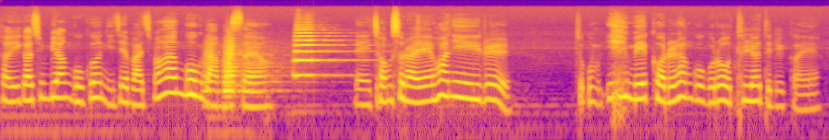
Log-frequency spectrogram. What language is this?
Korean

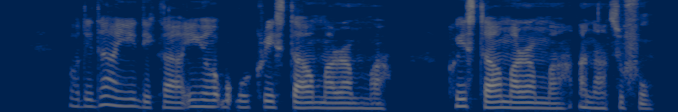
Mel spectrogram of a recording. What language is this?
Igbo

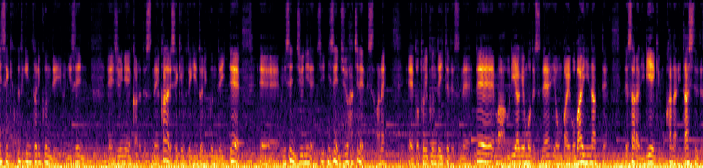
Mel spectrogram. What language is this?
Japanese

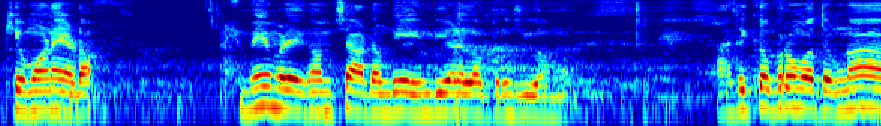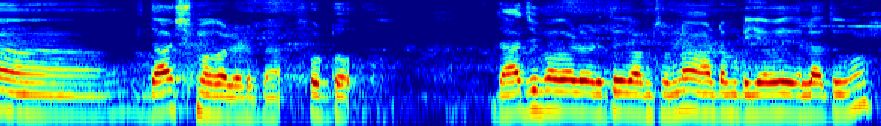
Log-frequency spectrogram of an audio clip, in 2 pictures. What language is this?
Tamil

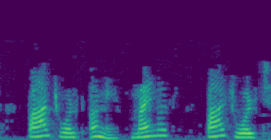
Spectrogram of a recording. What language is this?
Gujarati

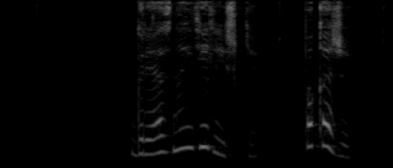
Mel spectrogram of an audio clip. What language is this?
Russian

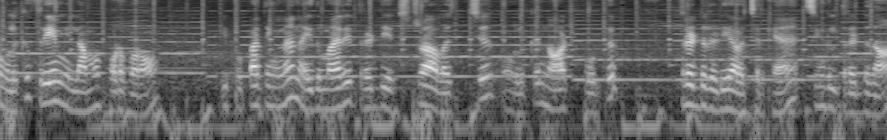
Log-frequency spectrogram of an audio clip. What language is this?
Tamil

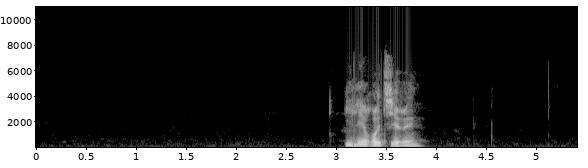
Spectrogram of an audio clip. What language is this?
French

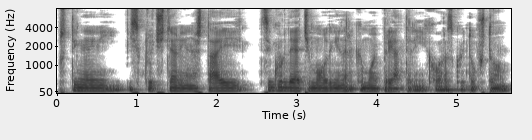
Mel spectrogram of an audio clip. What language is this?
Bulgarian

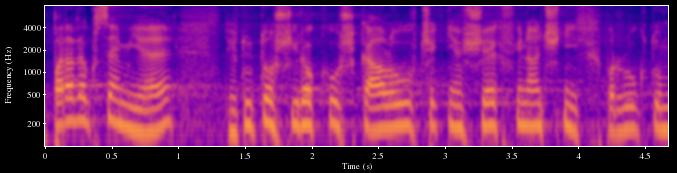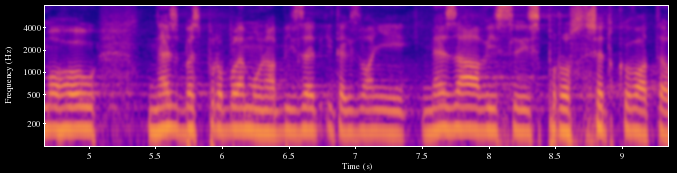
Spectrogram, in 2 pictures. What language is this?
Czech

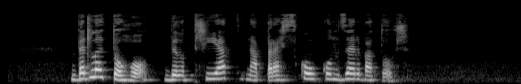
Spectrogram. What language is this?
Czech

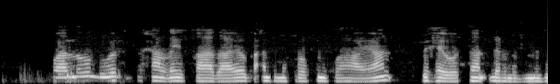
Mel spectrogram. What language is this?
Somali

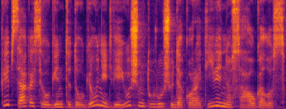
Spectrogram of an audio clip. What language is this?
Lithuanian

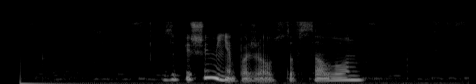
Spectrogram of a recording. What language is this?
Russian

